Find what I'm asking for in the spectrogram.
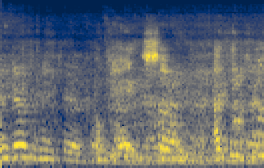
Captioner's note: audience laughs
